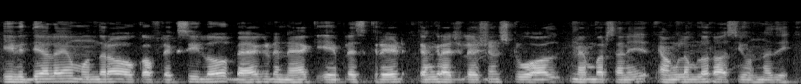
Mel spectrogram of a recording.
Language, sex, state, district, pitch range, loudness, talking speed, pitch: Telugu, male, Telangana, Hyderabad, 110-120 Hz, -17 LUFS, 125 wpm, 115 Hz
